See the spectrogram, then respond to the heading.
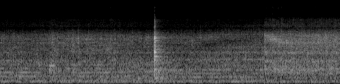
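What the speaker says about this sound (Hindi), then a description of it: "अब इसे हम 5 से 10 मिनट भूनेंगे" Meat frying with spices and red chilies in a pan, giving a steady close sizzle broken by one sharp utensil tap, then a louder hiss near the end.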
